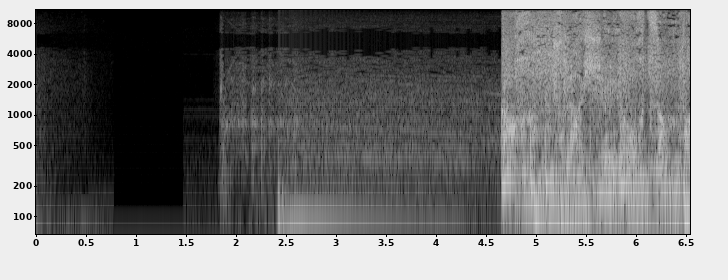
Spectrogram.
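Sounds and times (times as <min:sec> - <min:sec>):
car engine cranking and starting: 0:01.8 - 0:06.4.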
